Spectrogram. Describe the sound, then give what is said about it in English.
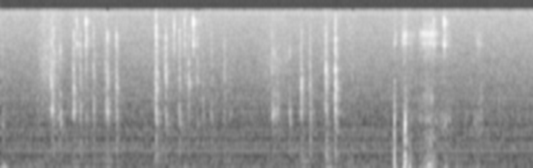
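Typing on a computer keyboard: many light, quick keystrokes patter at an uneven pace, with a louder cluster of clicks near the end. “I just typed it into Google.”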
